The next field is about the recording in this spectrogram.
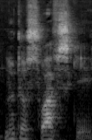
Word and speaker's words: Lutosławski: Is that the right pronunciation? – Lutosławski, yes. We learned this at Cornell.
